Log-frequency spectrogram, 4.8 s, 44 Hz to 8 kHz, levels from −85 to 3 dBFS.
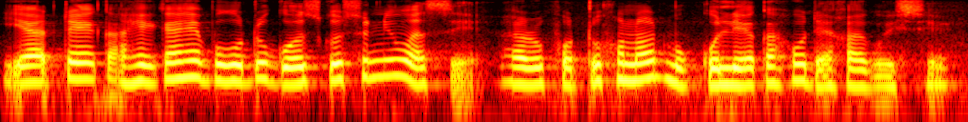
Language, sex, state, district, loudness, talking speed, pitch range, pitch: Assamese, female, Assam, Sonitpur, -13 LUFS, 160 wpm, 225-270 Hz, 250 Hz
